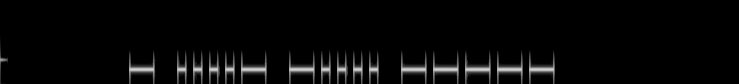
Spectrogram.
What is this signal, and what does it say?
Morse code, heard as a keyed tone, about 15 wpm, 700 Hz. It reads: T460
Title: Numbers - Contest Style - 4-Digit 15wpm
